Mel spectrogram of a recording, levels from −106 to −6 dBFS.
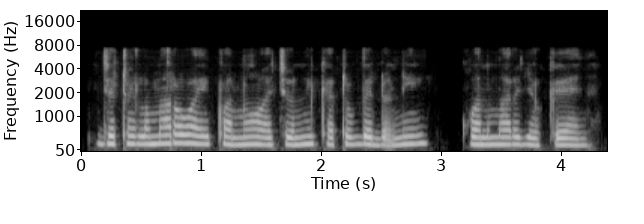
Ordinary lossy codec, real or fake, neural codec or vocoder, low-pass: none; fake; codec, 16 kHz, 4.8 kbps, FACodec; 7.2 kHz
